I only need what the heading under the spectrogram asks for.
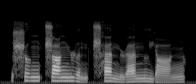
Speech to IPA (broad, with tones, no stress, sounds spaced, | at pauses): ʂ ɤ˥ ŋ ʈ͡ʂ ɑ˥ ŋ ɻ ə̰˨˩ n ʈ͡ʂʰ a˥˩ n ɻ a˥ n l j ɑ˧˥ ŋ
